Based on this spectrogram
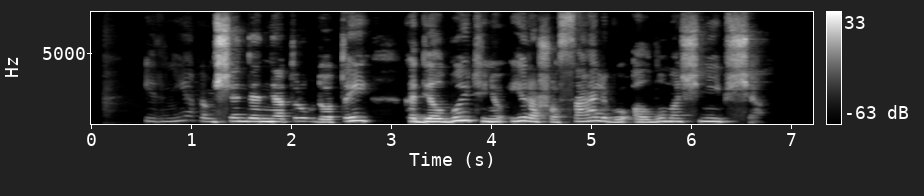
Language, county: Lithuanian, Vilnius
